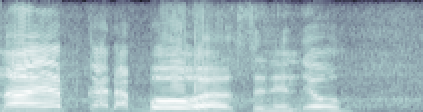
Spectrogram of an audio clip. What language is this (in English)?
Portuguese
